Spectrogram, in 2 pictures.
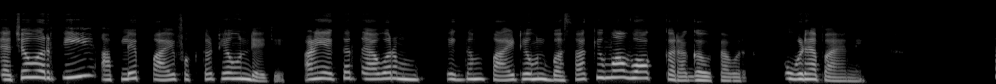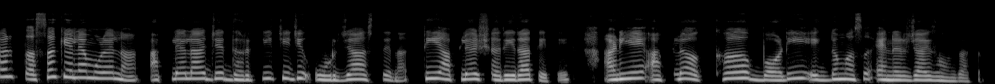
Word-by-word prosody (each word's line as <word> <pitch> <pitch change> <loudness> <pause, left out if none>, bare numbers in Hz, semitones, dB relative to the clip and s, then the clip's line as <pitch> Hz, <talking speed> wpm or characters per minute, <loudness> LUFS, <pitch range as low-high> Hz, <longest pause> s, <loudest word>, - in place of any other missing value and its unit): त्याच्यावरती 310 - +1 0.2
आपले 245 +5 -2 0.2
पाय 215 0 -1
फक्त 230 +1 -9
ठेवून 265 -1 +2
द्यायचे 155 -8 -5 0.2
आणि 245 +3 +2
एकतर 260 +3 -4
त्यावर 260 +2 0 0.6
एकदम 245 +2 0
पाय 205 +1 -1
ठेवून 245 0 +3
बसा 205 +3 -3
किंवा 320 +1 +3
वॉक 295 -1 +3
करा 205 -6 -1
गवतावर 175 -3 -2 0.4
उघड्या 245 -2 +3
पायाने. 160 -4 -6 1.3
तर 355 +1 +1
तसं 235 +9 +1
केल्यामुळे 310 -5 +1
ना, 230 -8 0 0.2
आपल्याला 265 +5 -1
जे 275 - 0
धरतीची 250 +7 -1
जी 285 - +3
ऊर्जा 205 +1 +2
असते 220 -1 -3
ना, 165 -3 -8 0.2
ती 275 +1 +3
आपल्या 235 0 +1
शरीरात 215 0 +2
येते 140 -10 -6 0.4
आणि 255 +7 +5
आपलं 215 +4 -2
अख्खं 260 +3 +1
बॉडी 200 +7 +1 0.2
एकदम 230 +5 +3
असं 225 +3 -2
एनर्जाइज 200 -2 +3
होऊन 165 -3 -2
जातं. 150 -3 -12
230 Hz, 130 wpm, -27 LUFS, 200-270 Hz, 1.3 s, आणि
